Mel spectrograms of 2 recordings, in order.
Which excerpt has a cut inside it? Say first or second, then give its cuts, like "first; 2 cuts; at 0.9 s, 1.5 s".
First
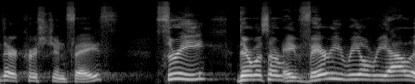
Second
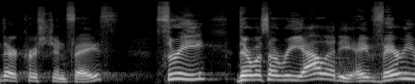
first; 1 cut; at 2.8 s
